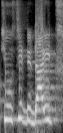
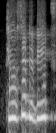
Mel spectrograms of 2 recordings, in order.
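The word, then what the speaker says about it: Thucydides: मैं इनको थ्यूसिडिडाइट्स पढ़ती थी और इसका प्रोनाउंसिएशन बहुत, अभी इनफैक्ट मुझे कुछ महीनों पहले पता चला है कि इसका प्रोनाउंसिएशन वैसा नहीं है जैसा मैं बोला करती थी।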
